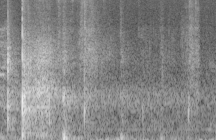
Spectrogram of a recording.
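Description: A football kicked hard: one sharp thud about a fifth of a second in, followed by a few fainter knocks and footsteps on patio slabs.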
